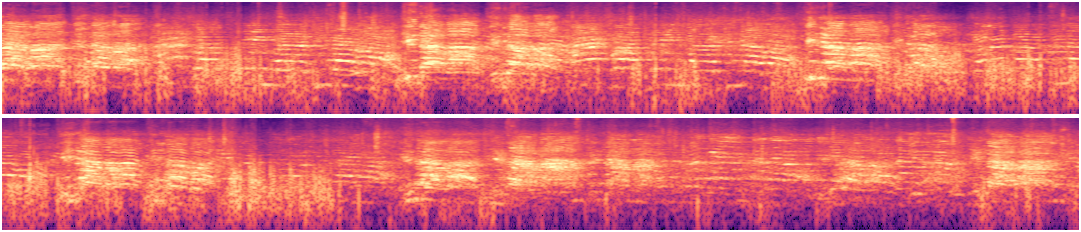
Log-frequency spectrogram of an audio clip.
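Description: A crowd of marchers chants slogans loudly in unison outdoors.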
